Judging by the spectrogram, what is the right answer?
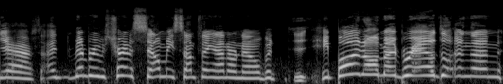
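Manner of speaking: tiny gnome baker voice, very high pitched. Voicing the gnome baker answering a player's question: gnome baker character voice. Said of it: "So you go in there and you see a gnome with a makeshift cast on one foot. / So you go in there and you see a gnome with a makeshift cast on one foot. Has obviously been crying all day. Little red scra".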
